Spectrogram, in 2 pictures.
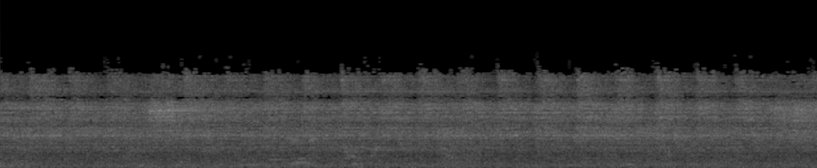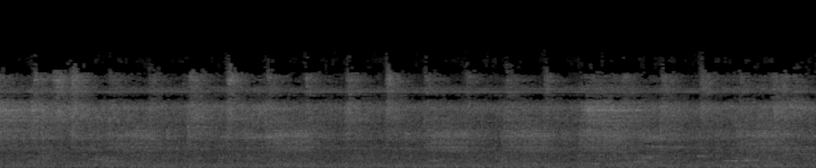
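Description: Steady roar of a large open hall, with indistinct background talk and no distinct events.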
